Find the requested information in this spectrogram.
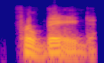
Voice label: "forbade", American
